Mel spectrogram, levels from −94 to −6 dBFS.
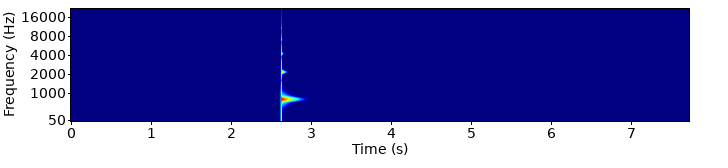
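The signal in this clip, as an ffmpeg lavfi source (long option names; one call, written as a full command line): ffmpeg -f lavfi -i "aevalsrc='0.224*pow(10,-3*t/0.25)*sin(2*PI*788*t)+0.0794*pow(10,-3*t/0.074)*sin(2*PI*2172.5*t)+0.0282*pow(10,-3*t/0.033)*sin(2*PI*4258.4*t)+0.01*pow(10,-3*t/0.018)*sin(2*PI*7039.2*t)+0.00355*pow(10,-3*t/0.011)*sin(2*PI*10511.9*t)':duration=0.45:sample_rate=44100" out.wav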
